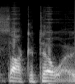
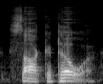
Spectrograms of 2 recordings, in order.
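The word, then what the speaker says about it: SOHCAHTOA: to remember and it's one of them is sakatowa you may have heard of that one and it's the and it's spelled s-o-h-c-a-h-t-o-a sakatoa now the problem is the spelling of it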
